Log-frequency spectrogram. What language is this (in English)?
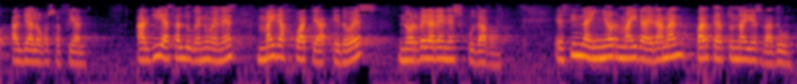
Basque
